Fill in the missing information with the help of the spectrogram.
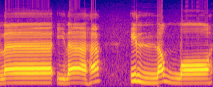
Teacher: الہ کے لام کو اتنا نہیں کھینچنا، اس کو ایک الف کی مد کے برابر کھینچنا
